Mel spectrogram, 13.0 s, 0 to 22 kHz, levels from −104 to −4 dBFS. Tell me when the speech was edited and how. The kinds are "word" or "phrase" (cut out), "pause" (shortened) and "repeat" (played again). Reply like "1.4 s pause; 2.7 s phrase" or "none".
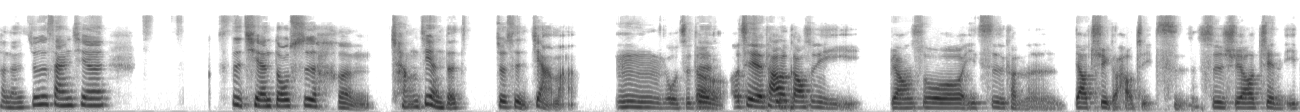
3.8 s pause; 10.7 s pause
